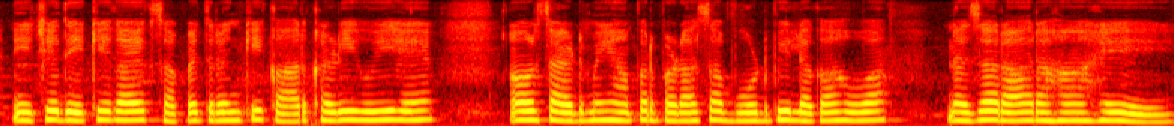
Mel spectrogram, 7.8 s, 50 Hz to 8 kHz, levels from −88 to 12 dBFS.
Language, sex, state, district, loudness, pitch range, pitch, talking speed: Hindi, female, Rajasthan, Jaipur, -14 LUFS, 190-205 Hz, 195 Hz, 190 wpm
